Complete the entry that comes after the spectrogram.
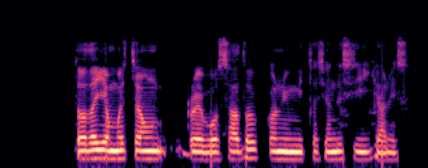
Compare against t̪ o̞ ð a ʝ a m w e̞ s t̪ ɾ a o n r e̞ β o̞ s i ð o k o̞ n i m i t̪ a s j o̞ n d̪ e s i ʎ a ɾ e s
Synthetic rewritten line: t̪ o̞ ð a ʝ a m w e̞ s t̪ ɾ a u n r e̞ β o̞ s a ð o k o̞ n i m i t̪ a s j o̞ n d̪ e s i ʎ a ɾ e s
